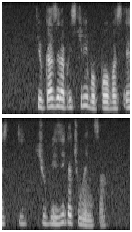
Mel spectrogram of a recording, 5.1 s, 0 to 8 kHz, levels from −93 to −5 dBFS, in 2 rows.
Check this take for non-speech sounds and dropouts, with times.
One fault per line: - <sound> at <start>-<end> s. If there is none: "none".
none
